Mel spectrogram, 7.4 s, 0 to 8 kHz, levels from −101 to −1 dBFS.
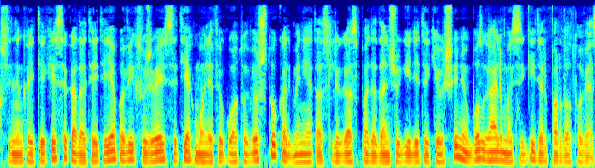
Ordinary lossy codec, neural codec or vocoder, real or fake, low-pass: MP3, 48 kbps; codec, 16 kHz, 16 kbps, FunCodec, trained on LibriTTS, 50 frames a second; fake; 7.2 kHz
